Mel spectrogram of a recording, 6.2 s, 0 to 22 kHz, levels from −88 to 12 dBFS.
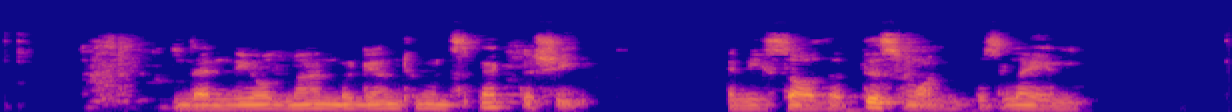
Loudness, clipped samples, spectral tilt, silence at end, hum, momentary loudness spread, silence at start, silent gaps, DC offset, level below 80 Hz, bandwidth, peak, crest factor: -23 LUFS; under 0.1%; -3.5 dB/octave; 0.75 s; none; 15 LU; 0.1 s; 0.18-0.40 s, 3.00-3.64 s; under 0.1%; -58 dBFS; 7.8 kHz; -4 dBFS; 20 dB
